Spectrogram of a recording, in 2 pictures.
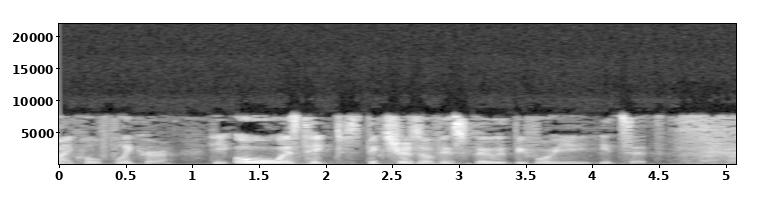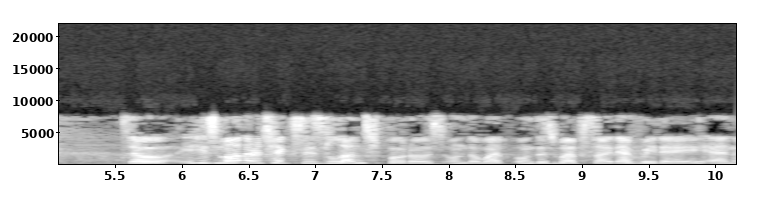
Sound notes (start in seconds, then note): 4.1 laughing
